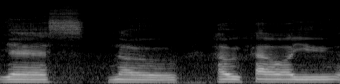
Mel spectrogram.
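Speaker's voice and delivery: robotic, loud, very slow, flat monotone. Speaker demonstrating how an uninterested person answers, in a flat monotone. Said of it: "when people have a flat tone".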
